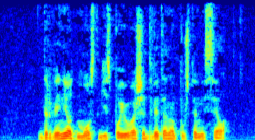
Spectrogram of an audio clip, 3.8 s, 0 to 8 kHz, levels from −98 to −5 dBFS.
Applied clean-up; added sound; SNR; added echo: none; none; none; none.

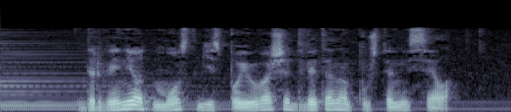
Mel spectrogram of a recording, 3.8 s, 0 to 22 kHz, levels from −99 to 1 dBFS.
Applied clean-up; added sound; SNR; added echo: none; Acoustic guitar; 19 dB; none.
